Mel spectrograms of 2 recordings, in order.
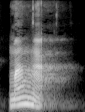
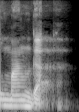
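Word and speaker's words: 漫画: sekalipun ini tuh kata ini tuh dibacanya manga. Padahal yang betulnya itu mangga. Mangga yang misalnya seperti kita menyebut buah mangga atau mangga dalam bahasa Sunda ya.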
